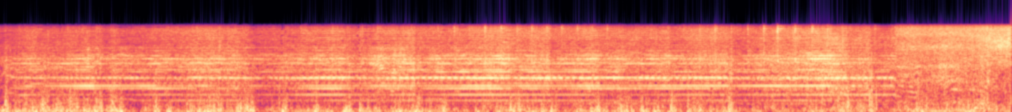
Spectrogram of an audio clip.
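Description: Passenger train running, heard from aboard: a low rumble of wheels on the rails with irregular knocks, and over it a long, steady high tone from the train that holds for about nine seconds and stops about a second before the end.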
